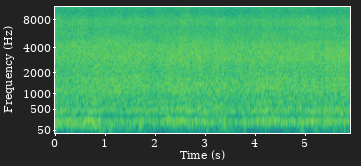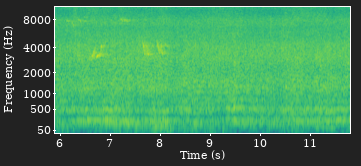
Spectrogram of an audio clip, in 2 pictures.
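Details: Steady hum of many honey bees circling close to a hive entrance on a sunny February day, recorded by a GoPro Hero 7 Black; layered droning tones with faint high birdsong chirps in the background.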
